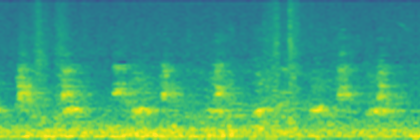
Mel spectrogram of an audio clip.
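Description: A dog barking over and over in short, even barks, about two a second, over a steady low rumble.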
